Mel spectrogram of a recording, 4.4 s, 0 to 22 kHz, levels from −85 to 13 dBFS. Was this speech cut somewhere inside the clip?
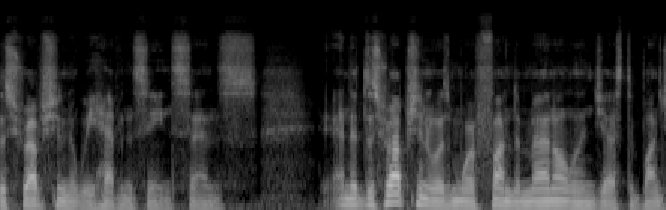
no; 0 cuts

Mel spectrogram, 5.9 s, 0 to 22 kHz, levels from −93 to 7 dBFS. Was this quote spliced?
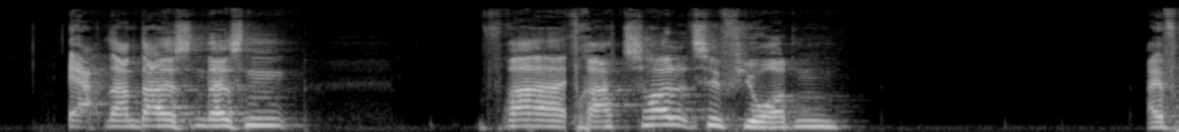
yes; 1 cut; at 2.8 s

